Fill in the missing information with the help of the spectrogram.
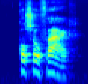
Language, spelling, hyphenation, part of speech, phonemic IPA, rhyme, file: Dutch, Kosovaar, Ko‧so‧vaar, noun, /ˌkɔ.soːˈvaːr/, -aːr, Nl-Kosovaar.ogg
- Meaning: a Kosovar, a Kosovan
